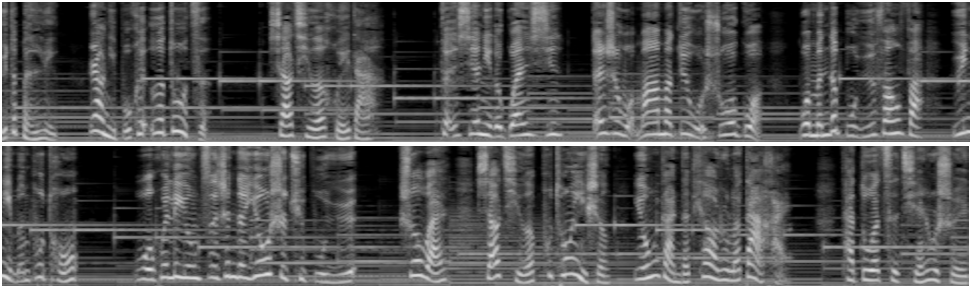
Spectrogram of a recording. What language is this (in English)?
Chinese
